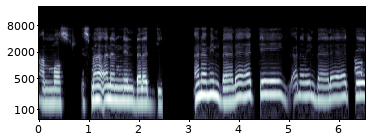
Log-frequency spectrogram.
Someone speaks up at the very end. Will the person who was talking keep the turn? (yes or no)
no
